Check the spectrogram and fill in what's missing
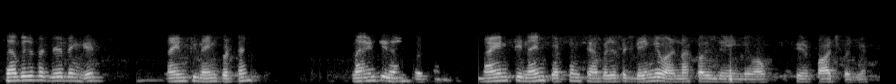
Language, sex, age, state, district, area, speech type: Hindi, male, 45-60, Rajasthan, Jodhpur, urban, conversation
